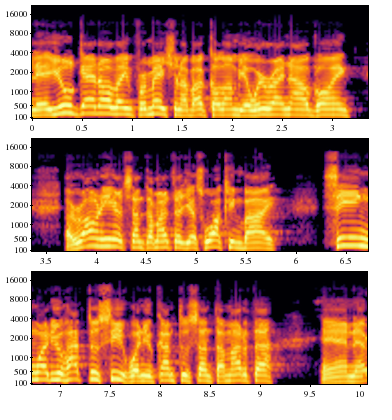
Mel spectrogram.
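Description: An older man, a tour guide, hosts a walking tour vlog on city streets, holding the camera at arm's length. His voice is a bit bright, clear, and resonant, and he pitches his tours to viewers with enthusiastic, salesy asides.

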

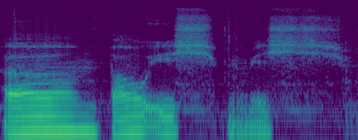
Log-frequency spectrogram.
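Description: A man's voice: mid-range voice, completely flat delivery, drawn-out words, vocal fry. A young man commenting casually while he plays a video game, rambling and mocking himself, with many fillers and restarts. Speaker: Let's Play host.

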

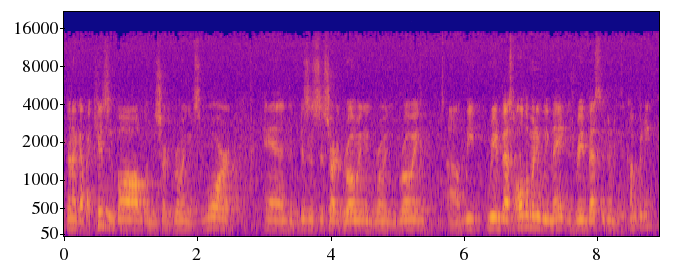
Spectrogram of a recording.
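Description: A man's voice: on the high side, fairly even intonation, fast. A middle-aged man, a company founder, answers interview questions at length in a large warehouse, filmed by a distant camera. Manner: explains at length, gesturing with his hands. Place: large warehouse with shelving, indoors. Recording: echoey warehouse, distant dull audio with background noise.

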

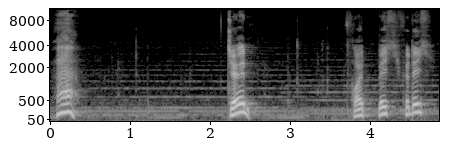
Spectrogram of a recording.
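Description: A man's voice: a little high, extremely slow, darkish tone, soft background music. A man giving casual gameplay commentary, chatty and joking as he reacts aloud. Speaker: let's play streamer.

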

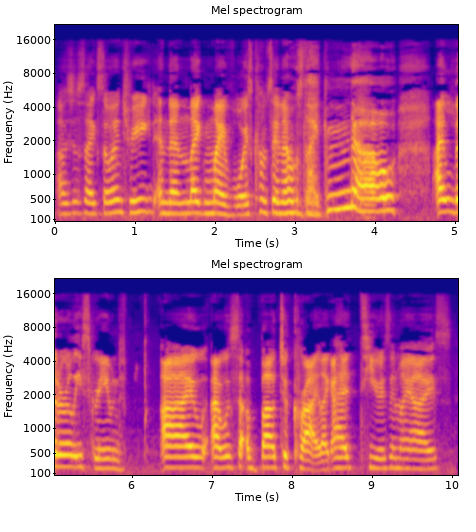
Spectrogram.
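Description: A young woman reads fan questions aloud on a casual phone livestream and answers them chattily, giggling often and code-switching between Spanish and English. Her medium-pitched voice is a bit bright, with fairly even intonation and a slightly slow pace.

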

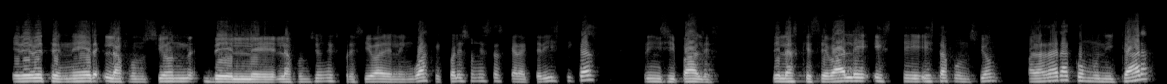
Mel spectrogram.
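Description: A man's voice: mid-range voice, dark tone, muffled recording. Man teaching an online class. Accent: Ecuadorian Spanish. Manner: explanatory, dictating notes with frequent fillers and rhetorical checks. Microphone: video call.

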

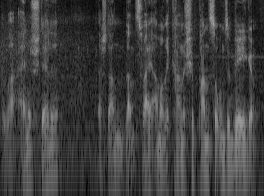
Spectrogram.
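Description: A man's voice: extremely low pitch, vocal fry, background noise. A man in his eighties from the Rhineland, with a Rhineland accent, telling his memories plainly in an interview at home. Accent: Rhineland German. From Rhineland, Germany. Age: 80s. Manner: plain, unhurried storytelling with small tags. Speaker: eyewitness interviewee. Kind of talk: recollecting in an interview. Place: living room at home, indoors.

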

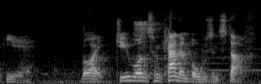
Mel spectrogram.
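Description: Playful man with lively pitch. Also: moderate pace, faint music behind. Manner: playful, coaxing, fatherly. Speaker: gaming channel host. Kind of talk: casual let's-play chat with a child.

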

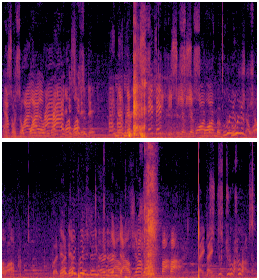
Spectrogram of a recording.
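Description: A man's voice: extremely high pitch, wildly swooping pitch, unhurried, gravelly, pauses often, heavily acted. An actor voicing an earnest young male warrior in an anime game dub, reacting in surprise and protesting. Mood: relieved. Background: game music.

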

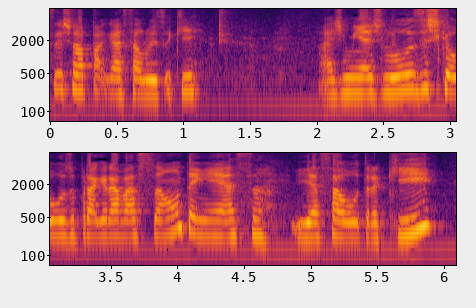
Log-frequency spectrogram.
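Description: A Brazilian woman with a fairly high voice gives a casual, chatty tour for young viewers. She talks informally as she points things out, recorded on a handheld camera in a small indoor room. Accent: Brazilian Portuguese. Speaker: children's toy channel vlogger. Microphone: handheld camera at arm's length.

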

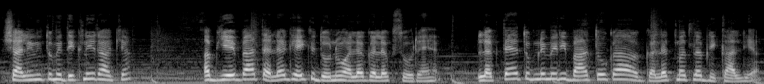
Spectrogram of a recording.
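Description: A woman's voice: medium pitch, moderate pace, darkish tone, soft background music, natural voice. A woman voicing a playful young man who teases his friend in a Hindi horror audio story. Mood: teasing. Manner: teasing, joking.

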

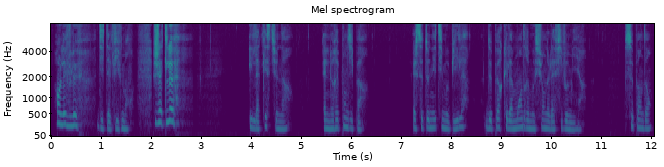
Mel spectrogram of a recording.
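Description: Low-voiced woman reading a novel. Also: mellow, husky, no echo, clean studio sound. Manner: measured, dramatic narration. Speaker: reader. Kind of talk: literary reading.

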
